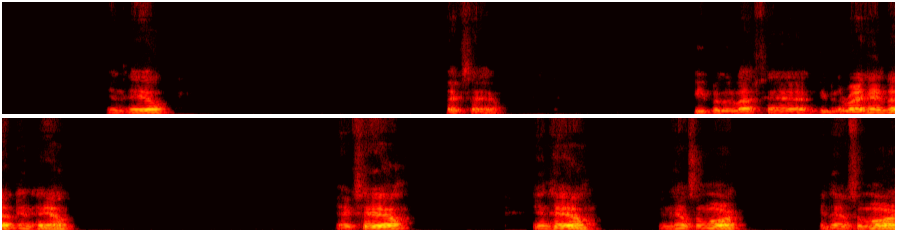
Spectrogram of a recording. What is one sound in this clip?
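A man speaks calmly in short phrases with pauses, close to a microphone.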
